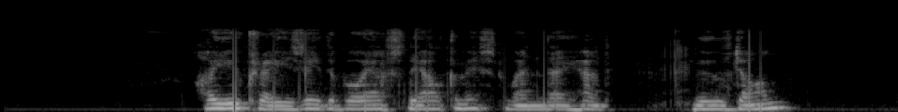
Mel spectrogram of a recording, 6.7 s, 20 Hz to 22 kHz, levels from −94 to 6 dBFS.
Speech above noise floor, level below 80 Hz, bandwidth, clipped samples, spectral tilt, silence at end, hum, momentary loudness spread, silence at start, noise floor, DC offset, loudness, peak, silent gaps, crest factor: 45 dB; -66 dBFS; 7.6 kHz; under 0.1%; -8.5 dB/octave; 0.8 s; none; 9 LU; 1.5 s; -81 dBFS; under 0.1%; -37 LUFS; -20 dBFS; none; 18 dB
